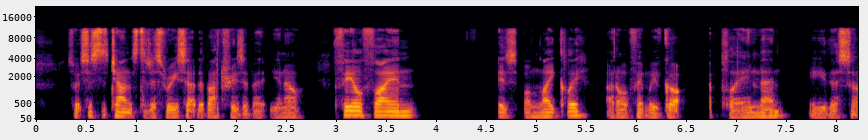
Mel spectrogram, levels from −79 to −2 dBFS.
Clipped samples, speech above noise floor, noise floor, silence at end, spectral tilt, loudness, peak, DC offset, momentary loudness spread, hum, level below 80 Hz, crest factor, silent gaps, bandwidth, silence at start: under 0.1%; 44 dB; -65 dBFS; 0 s; -3.5 dB/octave; -21 LUFS; -2 dBFS; under 0.1%; 14 LU; none; -50 dBFS; 20 dB; none; 12 kHz; 0.35 s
